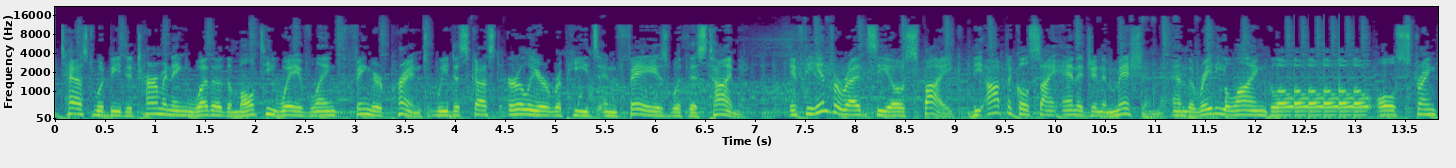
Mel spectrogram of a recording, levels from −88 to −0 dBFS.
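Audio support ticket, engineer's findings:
Compressed frames skipped at 11.69 s. Audio jumps ahead by roughly 70 ms, which fits about three lost frames of 23.2 ms each. Probable component: decoder input, either missing or damaged frames discarded. Distinguished from a CD skip by being a single forward jump with no repetition.

CD stuck on one turn, 12.38 to 13.14 s. The same 150 ms segment replays five times, with a brief mute at each jump. Probable component: disc transport, where a scratch throws the laser back one track every rotation. Fast, even stutter. Unlike the frame skip, audio repeats instead of being lost.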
